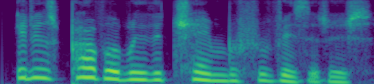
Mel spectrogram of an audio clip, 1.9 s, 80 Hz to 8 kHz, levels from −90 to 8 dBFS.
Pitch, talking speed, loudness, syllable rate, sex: 235 Hz, 225 wpm, -17 LUFS, 7.0 syllables/s, female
